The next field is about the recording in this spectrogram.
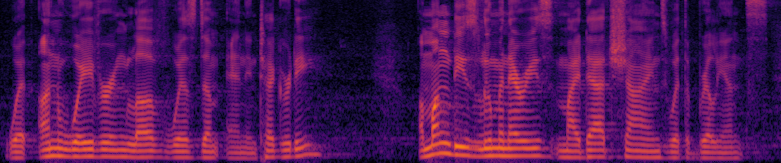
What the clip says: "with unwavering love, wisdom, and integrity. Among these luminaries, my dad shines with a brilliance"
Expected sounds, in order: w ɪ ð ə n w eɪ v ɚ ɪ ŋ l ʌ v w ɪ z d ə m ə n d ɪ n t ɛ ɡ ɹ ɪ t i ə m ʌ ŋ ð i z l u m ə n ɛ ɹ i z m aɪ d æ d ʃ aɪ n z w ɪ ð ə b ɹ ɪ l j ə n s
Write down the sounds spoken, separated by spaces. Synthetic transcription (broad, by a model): w ɪ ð ə n w eɪ v ɚ ɪ ŋ l ʌ v w ɪ z d ə m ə n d ɪ n t ɛ ɡ ɹ ɪ t i ə m ʌ ŋ ð i z l u m ə n ɛ ɹ i z m aɪ d æ d ʃ aɪ n z w ɪ ð ə b ɹ ɪ l j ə n s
